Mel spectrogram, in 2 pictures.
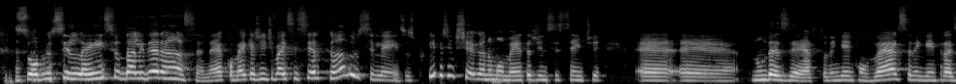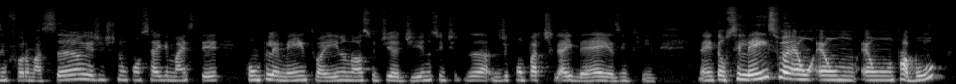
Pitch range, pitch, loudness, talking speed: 185-235 Hz, 200 Hz, -21 LUFS, 215 wpm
